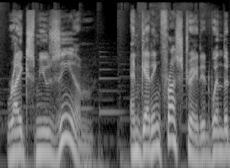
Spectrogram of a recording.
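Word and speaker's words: Rijksmuseum: Reich's Museum. You kind of roll the R and the J sounds like I. Reich's Museum. That's what I said. Reichkes. It's more like Rayex.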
